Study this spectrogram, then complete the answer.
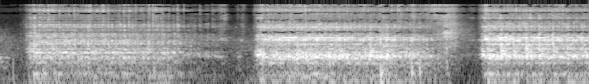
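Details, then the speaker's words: Modified Coleman mini bike torque converter spun by hand gives a rough, gritty whir from worn-out bearings. There is a lot of end play on the shaft, which may have caused the bearing wear; it was heard before the bearings were replaced. "if you're getting a lot of sound on a mini bike or a go-kart or whatever your application is there's a lot of things out there that have this style of torque converter on it the bearings bad you can hear it listen very carefully"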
